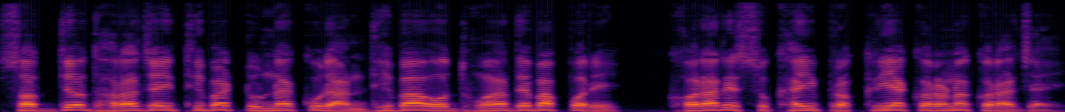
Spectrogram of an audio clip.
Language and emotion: Odia, neutral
